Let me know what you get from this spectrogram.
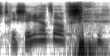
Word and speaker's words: Triceratops: Nou, dat is dus Triceratops. maar dat is dan de Engelse klemtoon.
